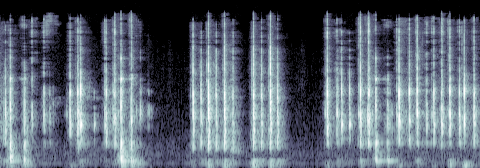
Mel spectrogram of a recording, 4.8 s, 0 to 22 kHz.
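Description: A compact Keychron V1 mechanical keyboard with Tangerine switches and green and white plastic Matcha keycaps, resting on a desk mat, is typed with gloved fingertips. About 32 short, bright clacks centered near 2.2 kHz come in quick bursts separated by brief pauses, each dying away almost instantly with very little low end.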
